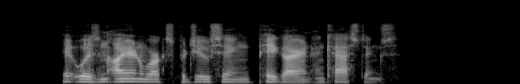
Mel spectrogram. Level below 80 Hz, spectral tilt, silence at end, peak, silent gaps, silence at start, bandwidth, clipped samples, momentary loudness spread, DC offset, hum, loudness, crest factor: -66 dBFS; -4 dB/octave; 1.25 s; -2 dBFS; none; 0.65 s; 7.4 kHz; under 0.1%; 13 LU; under 0.1%; none; -24 LUFS; 24 dB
